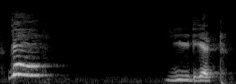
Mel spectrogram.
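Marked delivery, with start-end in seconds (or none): 0.1-0.4 high startled where again; exaggerated where. Comic retelling a friend's clumsy glance, high. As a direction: squeal it like a clueless friend. Repeat of mocked exclamation.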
